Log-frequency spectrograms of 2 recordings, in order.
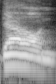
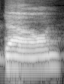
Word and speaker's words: down: And now, okay, also the word down. Be very careful with this word down. Down. Yeah, that you get the N on the end.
